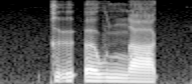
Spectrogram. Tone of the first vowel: rising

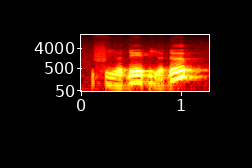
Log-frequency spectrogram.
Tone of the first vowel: low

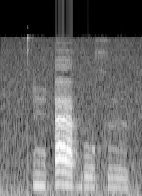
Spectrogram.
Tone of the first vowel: low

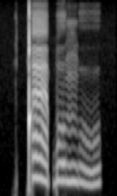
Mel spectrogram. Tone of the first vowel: falling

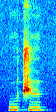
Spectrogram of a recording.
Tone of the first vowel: high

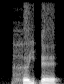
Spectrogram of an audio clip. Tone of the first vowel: rising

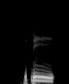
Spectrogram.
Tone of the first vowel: falling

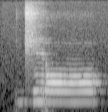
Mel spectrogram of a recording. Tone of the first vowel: high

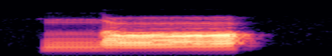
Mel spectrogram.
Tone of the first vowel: rising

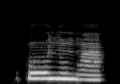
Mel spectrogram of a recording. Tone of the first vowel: high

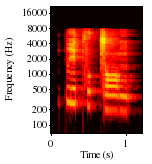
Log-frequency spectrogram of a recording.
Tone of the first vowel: high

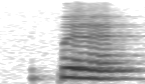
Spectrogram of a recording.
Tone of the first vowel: falling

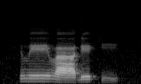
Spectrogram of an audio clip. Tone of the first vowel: high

